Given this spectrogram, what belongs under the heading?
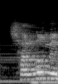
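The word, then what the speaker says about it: שָׁלוֹם: 샬롬에 나올 때 시인이 나오죠. 그죠? 그래서 시 발음이고요. 밑에가 아가 돼 있죠. 샬롬 이렇게 읽는 겁니다.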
